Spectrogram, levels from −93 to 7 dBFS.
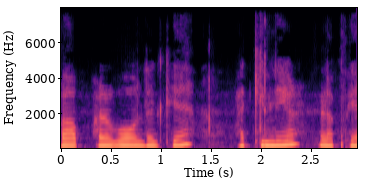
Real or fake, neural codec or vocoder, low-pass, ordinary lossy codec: fake; codec, 16 kHz, 4 kbps, X-Codec, WavLM features, trained on Multilingual LibriSpeech; none; none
